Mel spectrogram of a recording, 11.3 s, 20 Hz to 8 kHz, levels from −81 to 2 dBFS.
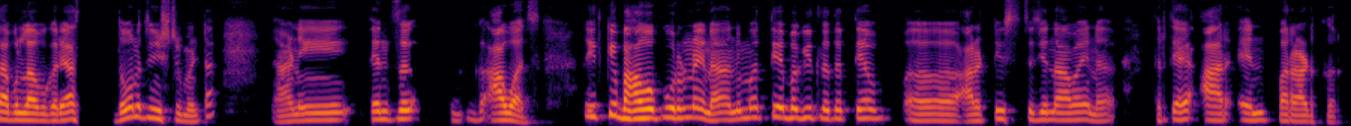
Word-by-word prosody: तबला 170 -2 +5
वगैरे 160 +3 +2 0.4
2 225 +7 +3
च - - -7
इन्स्ट्रुमेंट 165 -10 -2
हां 130 +1 -12
आणि 170 +3 -1 0.2
त्यांचं 190 +2 +2 0.6
आवाज 160 -8 +2
तर 125 - -12
इतके 255 +3 +1
भावपूर्ण 220 +2 +6
आहे 220 -4 +3
ना 165 -1 +2
आणि 185 +2 0
मग 225 +2 -2
ते 240 - +5
बघितलं 220 -1 +1
तर, 205 - 0
त्या 210 0 +1 0.3
अ, - - -6 0.5
आर्टिस्टचं 190 +5 -3
जे 180 +1 -1
नाव 170 -1 0
आहे 180 - 0
ना 150 -2 -5 0.4
तर 155 - -8
ते 185 - 0
आहे 190 - +3 0.2
आरएन 165 +1 -1
पराडकर. 140 -4 -2
175 Hz, 165 wpm, -24 LUFS, 160-205 Hz, 0.6 s, भावपूर्ण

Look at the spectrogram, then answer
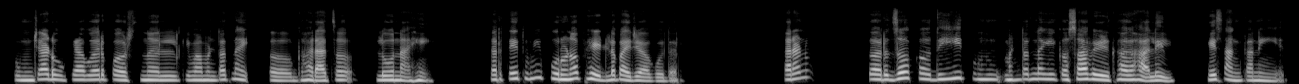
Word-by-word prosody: तुमच्या 200 +4 +2
डोक्यावर 215 0 0
पर्सनल 200 -1 +1
किंवा 200 0 0
म्हणतात 200 +2 0
ना, 245 -2 -2
एक 205 -2 -7
अ, 175 -2 -1
घराचं 195 0 0 0.3
लोन 200 -1 +3
आहे, 180 0 -1 0.6
तर 225 0 0
ते 265 - +3
तुम्ही 280 +3 -3
पूर्ण 245 -1 +4
फेडलं 215 -6 +3
पाहिजे 195 -4 +2
अगोदर. 165 -2 -3 1.1
कारण 255 +6 +2 0.6
कर्ज 230 -1 +2 0.2
कधीही 250 +3 +1
तुं 255 -4 -5 0.2
म्हणतात 215 +3 -1
ना, 250 0 0
की 240 -1 0
कसा 225 +3 +4
विळखा 220 -1 +3
घालेल, 180 -5 +1 0.4
हे 220 - +4
सांगता 190 -5 -2
नाही 175 -3 -1
येत. 170 - -14
210 Hz, 150 wpm, -20 LUFS, 195-235 Hz, 1.1 s, पूर्ण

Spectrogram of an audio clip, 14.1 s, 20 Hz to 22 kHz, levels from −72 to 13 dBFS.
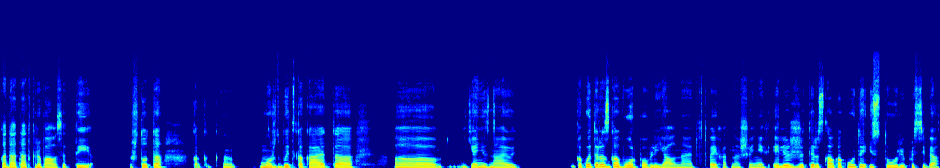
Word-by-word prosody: когда 185 -1 +2
ты 185 - 0
открывался, 180 -3 0
ты 185 -2 0 0.6
что-то 215 -2 +1 0.4
как - - -8 0.2
к - - -19
э, 180 - -1 0.4
может 205 0 +2
быть, 220 0 +2
какая-то, 195 0 +2 0.6
а, 180 -1 +2 0.3
я 200 -6 -3
не 185 +1 +2
знаю, 170 -2 -1 0.8
какой-то 255 +4 +3
разговор 220 -7 +4
повлиял 170 -2 -1
на 160 0 -5
это 150 - -15
в - - -22
твоих 170 0 -2
отношениях, 165 0 -6
или 205 +2 +3
же 215 +1 -1
ты 245 +2 +2
рассказал 225 -1 +1
какую-то 245 +3 +1
историю 200 -6 -1
про 185 - -6
себя, 170 -3 -3
190 Hz, 130 wpm, -21 LUFS, 175-215 Hz, 0.8 s, разговор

